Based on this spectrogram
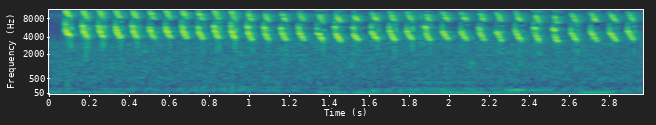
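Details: Cililin singing on a songbird tutoring master recording: a continuous, fast trill of bright, high-pitched chipping notes, roughly eight per second, steady in loudness throughout.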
